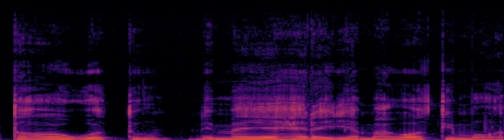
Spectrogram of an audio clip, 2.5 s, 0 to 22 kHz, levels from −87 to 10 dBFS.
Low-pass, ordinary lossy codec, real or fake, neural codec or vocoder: none; none; real; none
